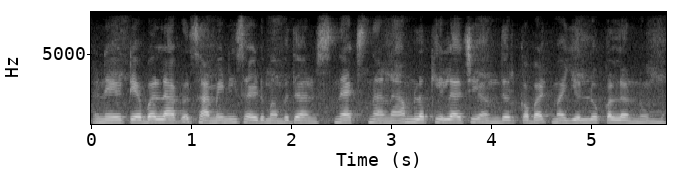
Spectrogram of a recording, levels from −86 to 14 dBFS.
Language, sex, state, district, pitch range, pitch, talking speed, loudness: Gujarati, female, Gujarat, Gandhinagar, 190-200 Hz, 195 Hz, 175 wpm, -16 LUFS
